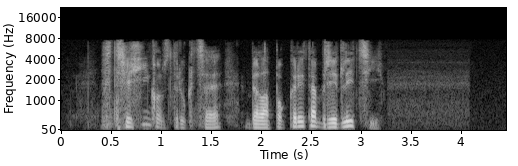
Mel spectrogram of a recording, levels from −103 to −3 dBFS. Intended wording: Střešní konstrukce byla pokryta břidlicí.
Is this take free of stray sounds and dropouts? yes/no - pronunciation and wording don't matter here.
yes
